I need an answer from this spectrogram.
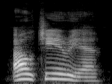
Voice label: "algeria", en GB; gcompris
